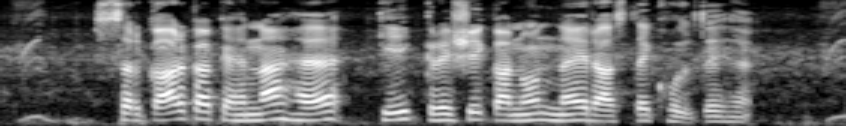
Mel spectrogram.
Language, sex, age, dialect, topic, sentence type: Hindi, male, 25-30, Hindustani Malvi Khadi Boli, agriculture, statement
